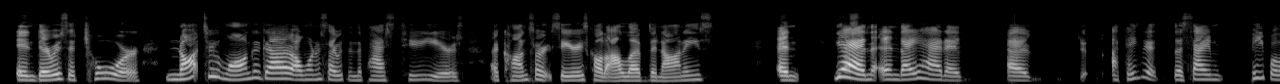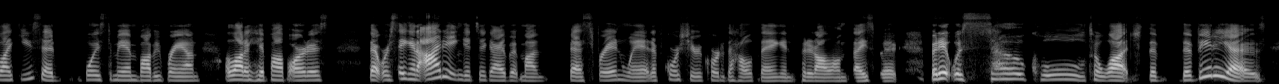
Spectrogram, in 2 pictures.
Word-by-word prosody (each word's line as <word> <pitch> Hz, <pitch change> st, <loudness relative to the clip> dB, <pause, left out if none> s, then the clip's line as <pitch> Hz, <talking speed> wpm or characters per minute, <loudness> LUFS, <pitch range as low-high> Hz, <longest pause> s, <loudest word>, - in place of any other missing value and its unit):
And 200 Hz, -2 st, +2 dB
there 200 Hz, 0 st, +6 dB
was 240 Hz, +1 st, +1 dB
a 210 Hz, -, -2 dB
tour 260 Hz, -9 st, -1 dB, 0.3 s
not 230 Hz, +2 st, +5 dB
too 370 Hz, -2 st, -2 dB
long 235 Hz, +1 st, +2 dB
ago, 300 Hz, -2 st, -3 dB
I 265 Hz, -3 st, +6 dB
wanna 230 Hz, +2 st, -7 dB
say 230 Hz, -3 st, -2 dB
within 205 Hz, -2 st, -10 dB
the 195 Hz, -, -10 dB
past 195 Hz, -1 st, -5 dB
2 215 Hz, -, -12 dB
years, 185 Hz, -5 st, -6 dB, 0.3 s
a 195 Hz, -, -2 dB
concert 200 Hz, +3 st, -3 dB
series 195 Hz, +1 st, 0 dB
called 190 Hz, -3 st, +2 dB
I 165 Hz, -, +5 dB
Love 180 Hz, -1 st, +1 dB
the 185 Hz, 0 st, -3 dB
'90s, 180 Hz, +7 st, -3 dB, 0.6 s
and 195 Hz, -2 st, +6 dB, 0.4 s
yeah, 330 Hz, -7 st, +11 dB
and 225 Hz, -1 st, 0 dB
and 230 Hz, 0 st, 0 dB
they 235 Hz, +3 st, +4 dB
had 235 Hz, -7 st, 0 dB
a 185 Hz, -1 st, -1 dB, 0.5 s
a 190 Hz, -1 st, +2 dB, 0.5 s
j 485 Hz, -, -12 dB, 0.3 s
I -, -, -2 dB
think 265 Hz, +6 st, -9 dB
the 280 Hz, -, -4 dB, 0.2 s
the 215 Hz, -1 st, -3 dB
same 225 Hz, +1 st, -1 dB, 0.3 s
people, 285 Hz, -5 st, -5 dB
like 210 Hz, 0 st, -2 dB
you 240 Hz, +4 st, -11 dB
said, 195 Hz, -, -5 dB, 0.3 s
Boyz 215 Hz, -2 st, -5 dB
II 210 Hz, -, -15 dB
Men, 200 Hz, 0 st, -3 dB
Bobby 190 Hz, 0 st, -2 dB
Brown, 185 Hz, -1 st, -2 dB, 0.3 s
a -, -, -1 dB
lotta 215 Hz, -2 st, +6 dB
hip 195 Hz, 0 st, -3 dB
hop 200 Hz, -1 st, +2 dB
artists 200 Hz, +1 st, -1 dB, 0.4 s
that 210 Hz, -, +4 dB
were 210 Hz, -, -4 dB
singing. 240 Hz, +1 st, +1 dB
I -, -, +9 dB
didn't 280 Hz, -10 st, -4 dB
get 205 Hz, -1 st, -9 dB
to 205 Hz, -, -10 dB
go, 190 Hz, -2 st, -2 dB
but 185 Hz, -2 st, -7 dB
my 175 Hz, -1 st, -4 dB, 0.3 s
best 180 Hz, -2 st, -3 dB
friend 200 Hz, +2 st, -3 dB
went. 170 Hz, -1 st, -4 dB
Of 185 Hz, -, -10 dB
course, 215 Hz, -1 st, -9 dB
she 195 Hz, -, -9 dB
recorded 180 Hz, 0 st, -8 dB
the -, -, -7 dB
whole 170 Hz, -2 st, -6 dB
thing 165 Hz, 0 st, -3 dB
and 165 Hz, 0 st, -13 dB
put 190 Hz, -, -7 dB
it 170 Hz, -, -3 dB
all 165 Hz, -1 st, +1 dB
on 165 Hz, +1 st, -7 dB
Facebook, 160 Hz, -1 st, -3 dB, 0.3 s
but 235 Hz, -, +5 dB
it 275 Hz, -1 st, +8 dB
was 235 Hz, -3 st, 0 dB
so 250 Hz, 0 st, -4 dB
cool 220 Hz, -2 st, -6 dB
to 210 Hz, -, -4 dB
watch 185 Hz, -1 st, +4 dB
the 195 Hz, -2 st, -4 dB, 0.2 s
the 200 Hz, +1 st, -1 dB
videos. 355 Hz, -, +2 dB
205 Hz, 210 wpm, -23 LUFS, 185-230 Hz, 0.6 s, yeah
